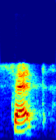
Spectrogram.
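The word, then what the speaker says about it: sept: set the PA filin so you only pronounce the T set seven this and in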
